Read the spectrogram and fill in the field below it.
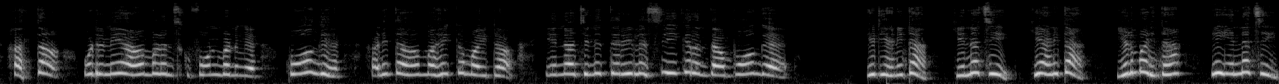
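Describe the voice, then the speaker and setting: A woman voicing a frantic young village woman who gives urgent, tearful orders, with a Tirunelveli Tamil accent. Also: very high voice.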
